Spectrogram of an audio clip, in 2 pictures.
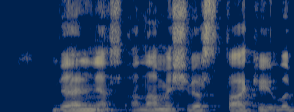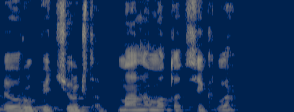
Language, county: Lithuanian, Kaunas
